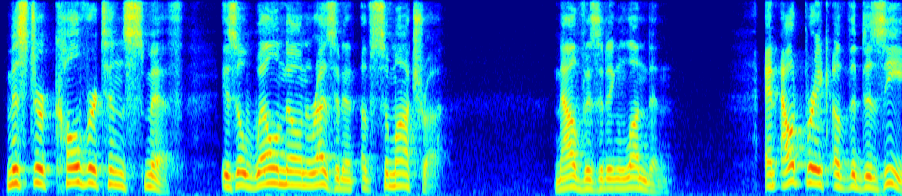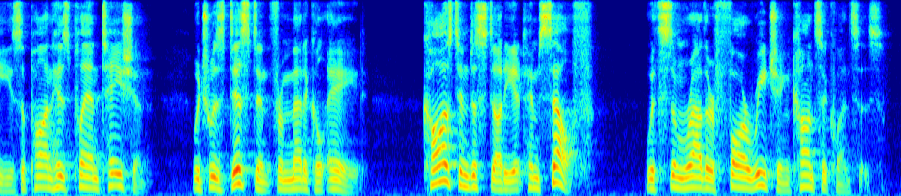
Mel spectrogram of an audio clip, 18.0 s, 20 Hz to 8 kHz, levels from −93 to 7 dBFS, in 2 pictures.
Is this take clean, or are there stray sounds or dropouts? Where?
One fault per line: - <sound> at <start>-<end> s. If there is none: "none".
none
